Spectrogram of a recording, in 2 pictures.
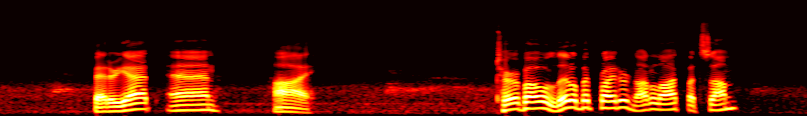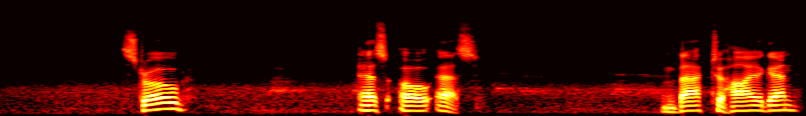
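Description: A man speaks close by in short bursts.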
